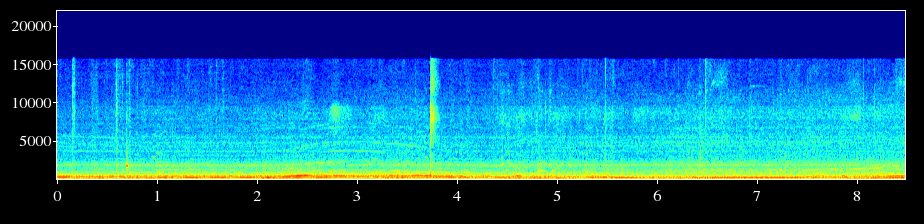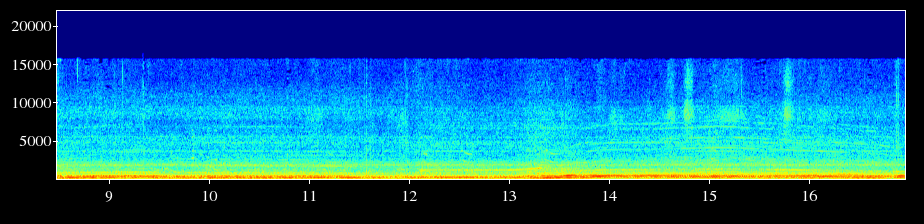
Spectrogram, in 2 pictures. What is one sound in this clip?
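A bus engine hums and rises and falls in pitch as the bus creeps through traffic.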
